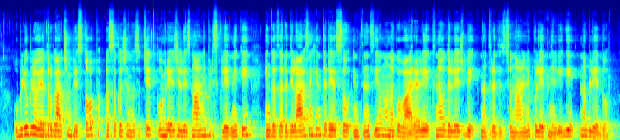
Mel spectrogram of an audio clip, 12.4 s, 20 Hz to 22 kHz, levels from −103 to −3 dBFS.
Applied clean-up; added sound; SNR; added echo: none; none; none; none.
